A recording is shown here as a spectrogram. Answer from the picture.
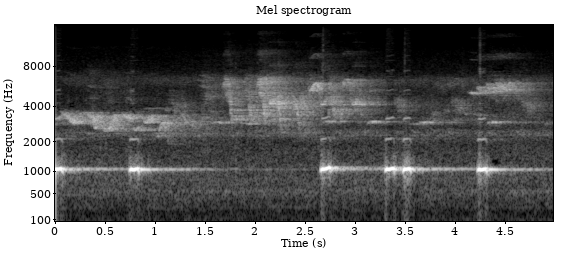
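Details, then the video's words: Collared owlet (Glaucidium brodiei pardalotum), Taiwan: low whistled hoots in the one, two-quick, one rhythm, each phrase about two seconds, backed by a continuous tone and a fluttering high insect drone. "鵂鶹(領鵂鶹)/Collared Owlet"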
